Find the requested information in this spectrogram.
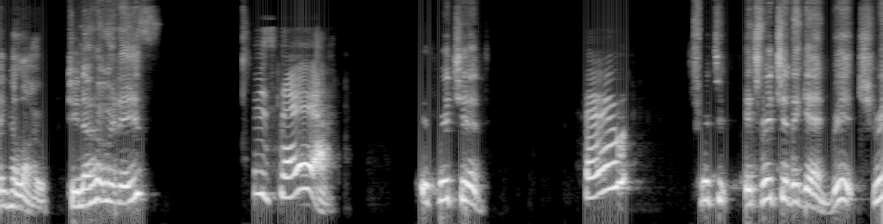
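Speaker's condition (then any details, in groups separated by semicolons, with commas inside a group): No condition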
